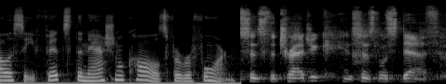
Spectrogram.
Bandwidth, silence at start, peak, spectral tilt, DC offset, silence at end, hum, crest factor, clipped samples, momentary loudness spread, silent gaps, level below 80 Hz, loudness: 17 kHz; 0 s; -16 dBFS; -3 dB/octave; under 0.1%; 0 s; none; 16 dB; under 0.1%; 6 LU; none; -60 dBFS; -30 LUFS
